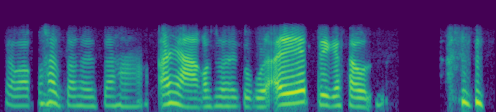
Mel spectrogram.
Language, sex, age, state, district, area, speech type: Assamese, female, 18-30, Assam, Charaideo, rural, conversation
